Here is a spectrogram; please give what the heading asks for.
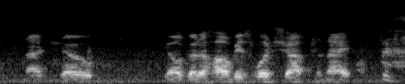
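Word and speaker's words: Havi: The show will be called Hobby Unboxed. Hobby is spelled H-A-V-I, as in J-A Victor I.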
